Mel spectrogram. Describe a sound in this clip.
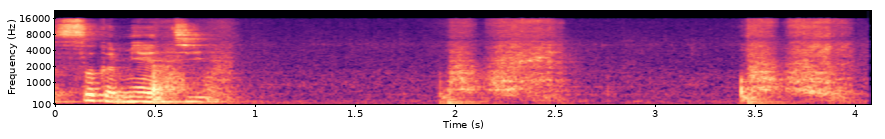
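A dough scraper chops down onto a wooden board.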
